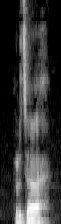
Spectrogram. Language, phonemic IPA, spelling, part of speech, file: Moroccan Arabic, /(ɪ)r.taːħ/, ارتاح, verb, LL-Q56426 (ary)-ارتاح.wav
- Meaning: 1. to rest, to relax 2. to find rest 3. to be satisfied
